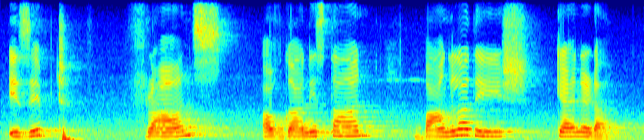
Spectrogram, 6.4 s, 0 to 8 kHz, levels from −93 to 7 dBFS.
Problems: echo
